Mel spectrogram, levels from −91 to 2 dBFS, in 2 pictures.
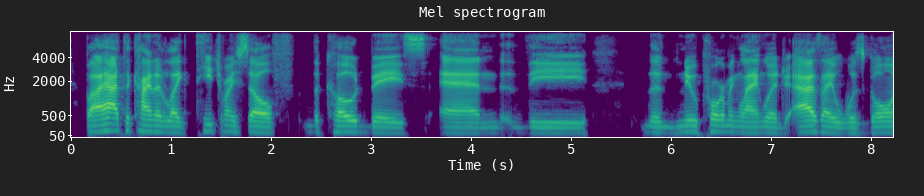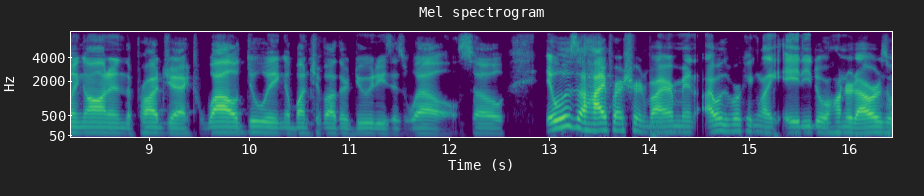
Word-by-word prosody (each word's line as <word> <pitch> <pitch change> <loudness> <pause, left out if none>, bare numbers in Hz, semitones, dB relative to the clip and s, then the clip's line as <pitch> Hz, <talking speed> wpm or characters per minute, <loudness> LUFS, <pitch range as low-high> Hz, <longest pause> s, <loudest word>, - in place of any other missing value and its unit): but - - +1
I - - +9
had 145 -1 +8
to 150 - -6
kinda, 130 -2 +4
like, 115 -3 0
teach 140 0 -4
myself 120 -2 -1 0.2
the 125 0 -12
code 125 -1 -2
base 110 -3 +2
and 110 0 +2 0.3
the 110 -2 -2 0.6
the 120 -2 -5
new 125 +2 -2
programming 130 -1 -6
language 115 -2 +1
as 125 +1 +6
I 120 - +3
was 110 -2 -6
going 115 +1 -3
on 110 0 +2
in 105 -1 -1
the 100 - -12
project 105 -3 -2
while 115 +1 +4
doing 110 -1 -5
a 105 - -9
bunch 110 0 -6
of 105 - -17
other 105 -1 -6
duties 100 0 -9
as 90 - -15
well. 95 -4 -5
So 100 -1 -7 0.4
it - - +3
was 220 +4 +1
a 165 - +3
high-pressure 150 0 +4
environment, 120 +1 -2
I - - +1
was 140 -2 -4
working, 135 -2 -11
like, 110 -2 -2
80 115 +1 -1
to 115 - -6
100 115 0 -2
hours 110 +2 +3
a - - -8
115 Hz, 180 wpm, -25 LUFS, 105-120 Hz, 0.6 s, I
